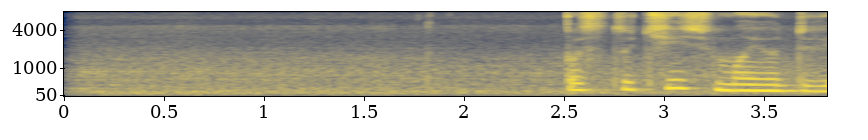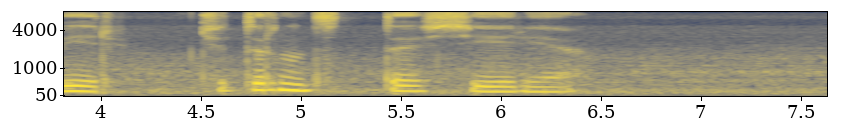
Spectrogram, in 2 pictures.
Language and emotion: Russian, sad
